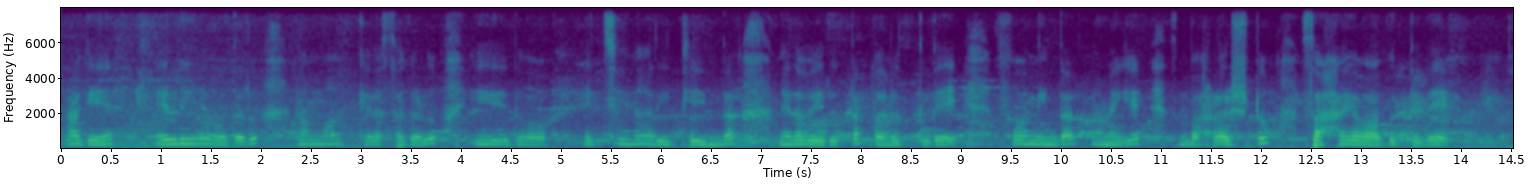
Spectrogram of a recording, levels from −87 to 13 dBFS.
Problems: constant background noise, continuous background conversations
